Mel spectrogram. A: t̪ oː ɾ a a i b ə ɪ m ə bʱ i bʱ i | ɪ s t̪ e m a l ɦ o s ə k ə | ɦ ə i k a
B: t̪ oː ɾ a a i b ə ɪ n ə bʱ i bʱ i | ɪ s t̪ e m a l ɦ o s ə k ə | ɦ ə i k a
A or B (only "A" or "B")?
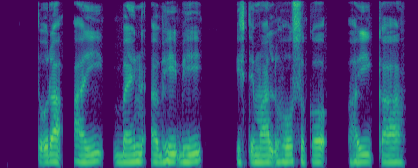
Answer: B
